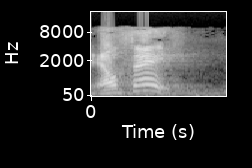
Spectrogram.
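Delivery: "Elthei" called out loud and high as a command. Retold or imitated. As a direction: bark "Elthei" as an order to step out. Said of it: "a commanding word".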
